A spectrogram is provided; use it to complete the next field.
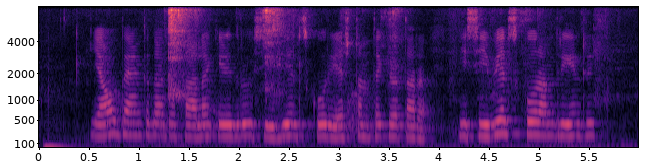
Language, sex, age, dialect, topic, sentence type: Kannada, female, 25-30, Dharwad Kannada, banking, question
